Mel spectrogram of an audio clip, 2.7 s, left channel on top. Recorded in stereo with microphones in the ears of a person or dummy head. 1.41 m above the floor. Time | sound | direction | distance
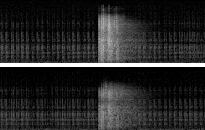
1.3 | crumpling | 85° left | 0.9 m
